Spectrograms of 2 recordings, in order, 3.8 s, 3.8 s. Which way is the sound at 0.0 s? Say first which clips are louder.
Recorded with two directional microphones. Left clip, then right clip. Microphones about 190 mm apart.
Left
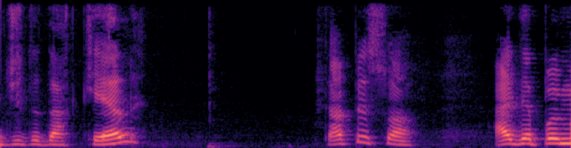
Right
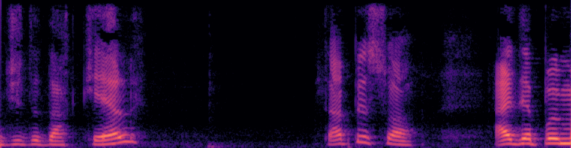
Left 3 dB; 5° right (ahead or behind).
